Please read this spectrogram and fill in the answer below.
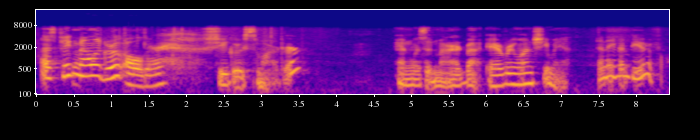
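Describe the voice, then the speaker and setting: A woman's voice: medium pitch, unhurried, vocal fry, slightly rough, dull audio. A woman reading a picture book aloud for storytime, expressively, stumbling now and then and adding casual asides about the pictures. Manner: expressive, stumbling over words and commenting as she goes. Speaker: librarian reading a storybook to children.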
